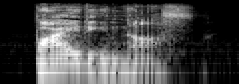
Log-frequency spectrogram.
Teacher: 把 G 去掉前面的 N 跟 off 的 o 形成个连音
